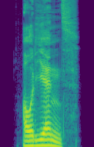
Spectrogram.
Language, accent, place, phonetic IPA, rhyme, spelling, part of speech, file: German, Germany, Berlin, [aʊ̯ˈdi̯ɛnt͡s], -ɛnt͡s, Audienz, noun, De-Audienz.ogg
- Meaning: audience (formal meeting with a state or religious dignitary)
